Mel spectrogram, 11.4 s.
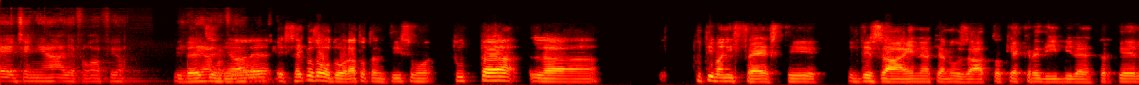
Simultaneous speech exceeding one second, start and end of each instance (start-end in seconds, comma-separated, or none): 1.8-3.2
